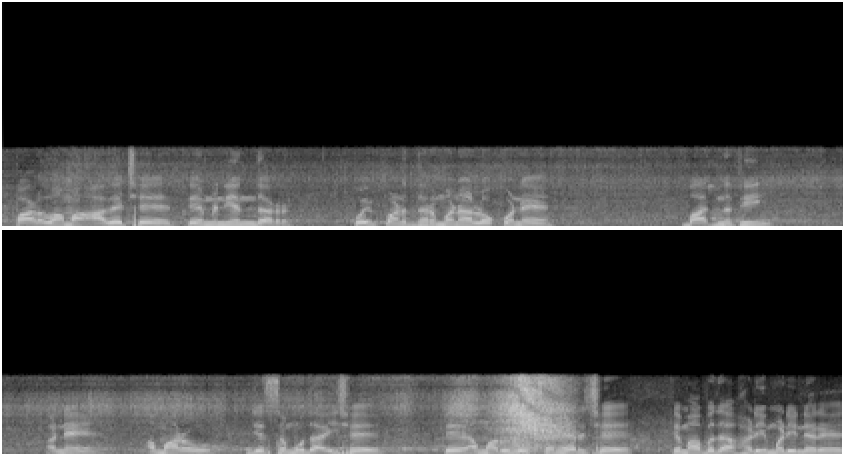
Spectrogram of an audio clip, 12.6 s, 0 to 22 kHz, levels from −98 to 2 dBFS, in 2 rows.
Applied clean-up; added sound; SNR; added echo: none; Fireworks; 5 dB; none.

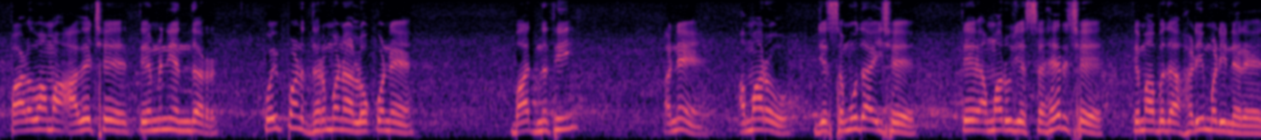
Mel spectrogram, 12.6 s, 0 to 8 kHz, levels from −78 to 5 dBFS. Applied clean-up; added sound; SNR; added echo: none; none; none; none.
